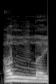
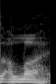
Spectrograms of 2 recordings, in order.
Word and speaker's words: Allah: The name of Allah in Arabic is Allah, is not Allah.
